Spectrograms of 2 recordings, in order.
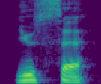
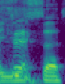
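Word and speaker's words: Juuse: was hoping to get UC Saros, or I'm pronouncing that. Yuse is how I know to say it now because I learned that today. Yuse Saros.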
